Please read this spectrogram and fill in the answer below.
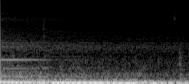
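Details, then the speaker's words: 2015 Subaru WRX turbo at idle, deep rumble with an uneven stumble, a slight misfire traced to cylinder 3, engine shaking a little. "You can see is a slightly misfire and I recheck it is a number three engine is just a shake a little bit."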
